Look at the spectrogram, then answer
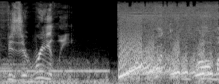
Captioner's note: evil laugh again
